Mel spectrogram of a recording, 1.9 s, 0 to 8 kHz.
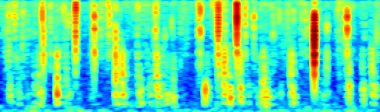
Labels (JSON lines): {"label": "biophony, sea urchins (Echinidae)", "recorder": "SoundTrap 600 or HydroMoth"}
